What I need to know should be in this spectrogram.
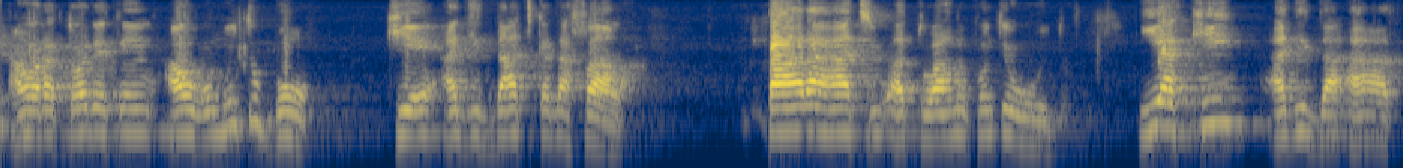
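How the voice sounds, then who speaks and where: A man coaching public speaking, explaining at a measured pace with frequent pauses and tag questions. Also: fairly high pitch, dark tone. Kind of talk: explanatory lesson at a whiteboard. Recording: roomy, echoey, dull lo-fi sound.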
